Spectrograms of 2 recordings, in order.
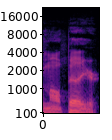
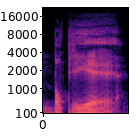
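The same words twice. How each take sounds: First: It is said the Irish way. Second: It is said the French way.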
